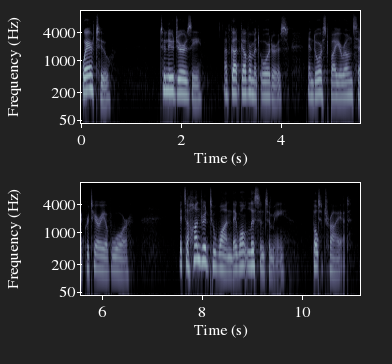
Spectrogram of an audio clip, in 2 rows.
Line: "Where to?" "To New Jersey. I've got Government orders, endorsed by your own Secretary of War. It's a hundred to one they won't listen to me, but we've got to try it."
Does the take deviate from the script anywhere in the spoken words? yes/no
yes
